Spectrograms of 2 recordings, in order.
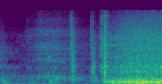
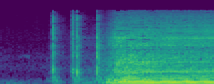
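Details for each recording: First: Geo Tracker heater blower after cleaning moss and insulation from the squirrel cage fan: a couple of clicks, then smooth steady rush, much quieter, no rattling. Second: Geo Tracker heater blower fan, dash removed: clicks then a loud steady fan drone with deep throbbing vibration; squirrel cage found full of insulation debris.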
